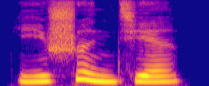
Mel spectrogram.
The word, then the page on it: 一瞬间: yī shùn jiān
